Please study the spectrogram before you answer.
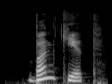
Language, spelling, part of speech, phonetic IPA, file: Russian, банкет, noun, [bɐnˈkʲet], Ru-банкет.ogg
- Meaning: banquet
